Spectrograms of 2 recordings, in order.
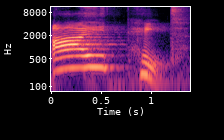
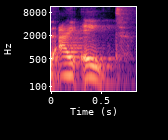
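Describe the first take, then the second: First: The h sound at the start is pronounced. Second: The h sound at the start is dropped. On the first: The speaker calls it right. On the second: The speaker calls it wrong. "you did not pronounce the this sound"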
